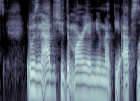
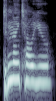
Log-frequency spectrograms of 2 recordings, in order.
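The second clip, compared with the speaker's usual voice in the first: 1 angry Mama scolding; 7 semitones higher than usual. Acted. Mama scolds about the fire.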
